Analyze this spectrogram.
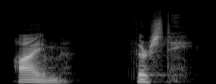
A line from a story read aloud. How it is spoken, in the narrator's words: In his dying moment, he gasped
